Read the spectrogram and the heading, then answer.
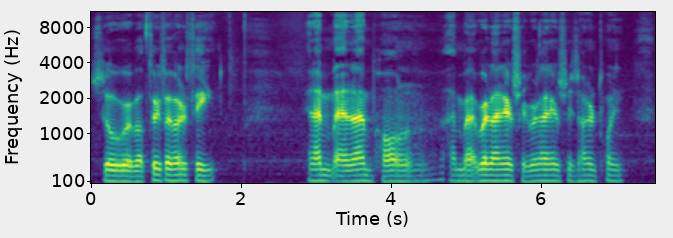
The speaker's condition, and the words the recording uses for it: Parkinson's disease. So I have a hard time walking, I have a hard time talking.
